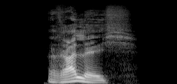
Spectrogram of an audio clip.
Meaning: horny, sexually aroused, in heat
- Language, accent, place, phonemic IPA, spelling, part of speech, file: German, Germany, Berlin, /ˈʁalɪç/, rallig, adjective, De-rallig.ogg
